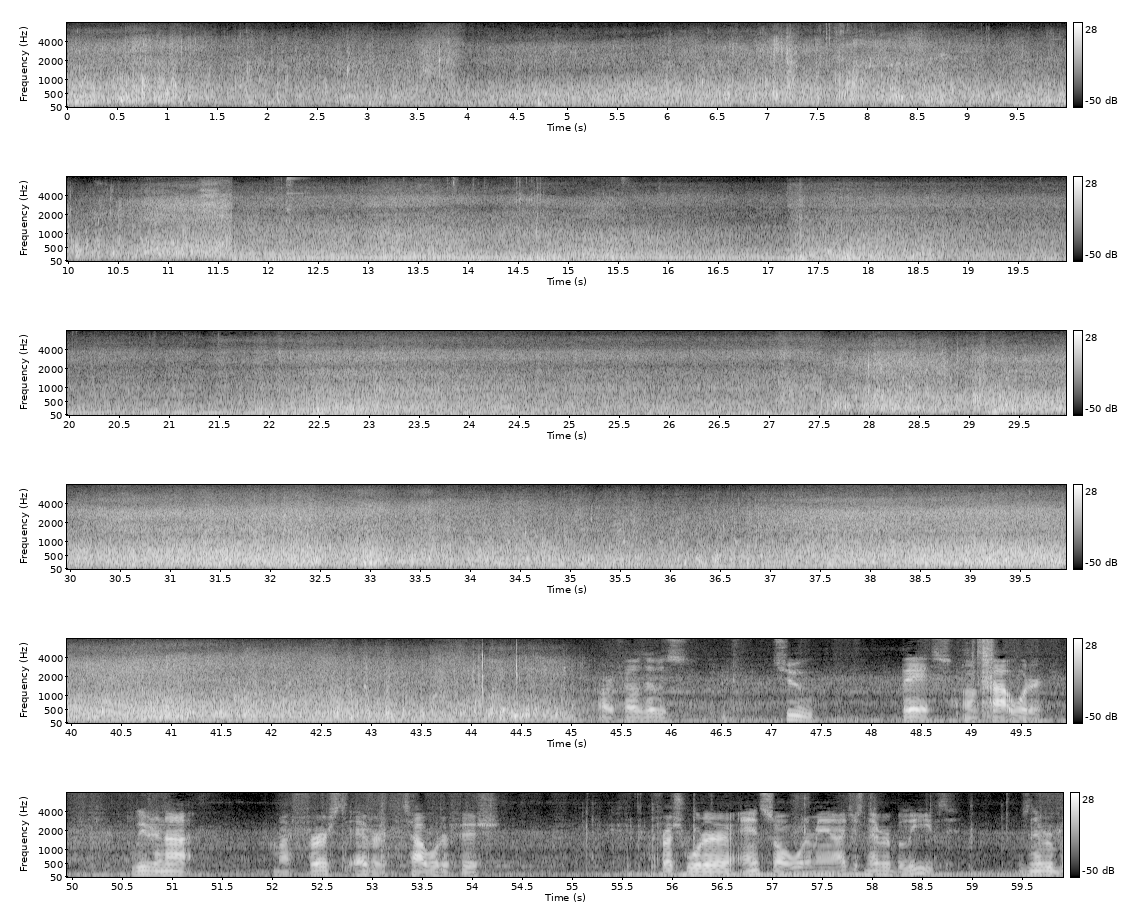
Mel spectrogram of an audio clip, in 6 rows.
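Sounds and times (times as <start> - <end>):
wind rumbling on microphone: 0.0 - 48.9
surf breaking over rocks: 10.6 - 47.4.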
